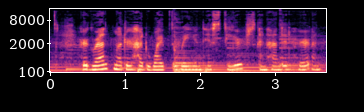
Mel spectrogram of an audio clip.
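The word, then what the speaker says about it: Unhei: "Une?" the girl asked, scrunching up her face. "Une," some kids chanted. "No, no," Yoon-hae corrected. "It's spelled U-N-H-E-I. It's pronounced Yoon-hae."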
